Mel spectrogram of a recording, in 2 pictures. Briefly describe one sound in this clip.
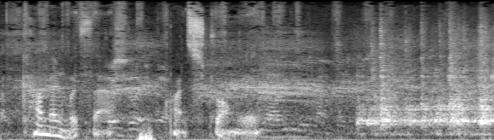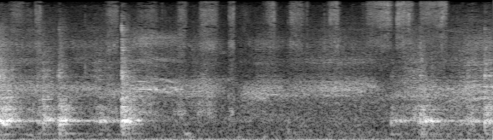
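A cloth rubs softly against a canvas.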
